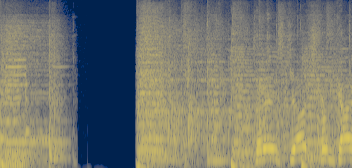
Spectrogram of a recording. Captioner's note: people clapping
